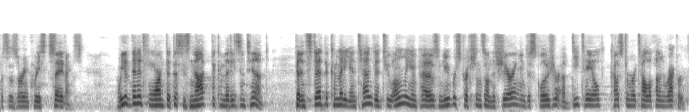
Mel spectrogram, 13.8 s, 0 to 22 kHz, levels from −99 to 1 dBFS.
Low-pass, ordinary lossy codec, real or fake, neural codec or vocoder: 7.2 kHz; MP3, 48 kbps; fake; codec, 32 kHz, 1.9 kbps, SNAC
